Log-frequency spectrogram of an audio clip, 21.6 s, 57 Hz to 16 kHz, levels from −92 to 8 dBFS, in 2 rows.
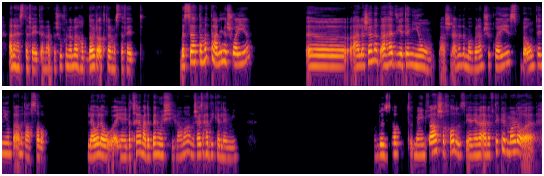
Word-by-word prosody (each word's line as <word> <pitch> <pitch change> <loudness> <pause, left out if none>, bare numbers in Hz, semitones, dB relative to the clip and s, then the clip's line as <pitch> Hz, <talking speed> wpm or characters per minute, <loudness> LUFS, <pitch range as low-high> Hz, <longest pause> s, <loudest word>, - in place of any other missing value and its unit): أنا 210 +1 +2
هاستفاد، 195 -3 -3
أنا 185 - -6
باشوف 215 +5 -12
إن 220 - -3
أنا 220 -1 0
هاتضّر 205 +3 +5
أكتر 205 - +1
ما 190 - -8
استفاد. 185 -2 -3 0.9
بس 225 +5 +4
اعتمدت 295 +5 +3
عليها 280 +1 +4
شوية. 275 +1 +1 1.1
آآ 220 +2 +2
علشان 230 +4 +1
أبقى 305 -7 +3
هادية 255 +1 +2
تاني 245 -1 -1
يوم، 205 -5 -2
عشان - - -9
أنا 230 - -6
لمّا 240 0 -7
ما 185 - -10
بانامش 210 +4 -4
كويّس؛ 240 +5 -3
باقوم 210 +1 +1
تاني 235 0 -4
يوم 230 - -6
بقى - - 0
متعصبة. 185 -4 -4 0.8
لو 190 +2 +5
لو 200 -3 +3
يعني 185 0 -1
باتخانق 195 +7 -2
مع 215 - +2
دبّان 195 +3 0
وشي 210 -1 -6
فاهمة؟ 215 +7 -7
مش 210 -3 -9
عايزة 215 +2 0
حد 230 -1 -5
يكلمني. 180 -4 -7 2.7
بالضبط 215 +3 -4
ما 205 -1 -4
ينفعش 240 +6 +4
خالص 245 -3 -1
يعني، 205 +1 -1
أنا 215 - +3
أنا 215 - +1
أفتكر 260 +6 -3
مرّة 305 +7 +3
220 Hz, 145 wpm, -19 LUFS, 200-245 Hz, 2.7 s, هاتضّر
